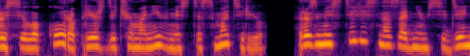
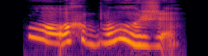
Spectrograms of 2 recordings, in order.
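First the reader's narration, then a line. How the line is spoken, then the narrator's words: Loud sob. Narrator (Russian): Она шумно всхлипнула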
